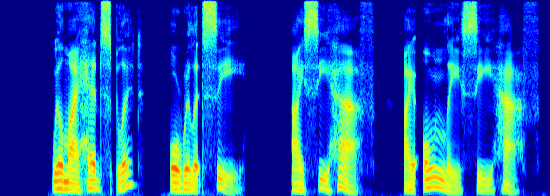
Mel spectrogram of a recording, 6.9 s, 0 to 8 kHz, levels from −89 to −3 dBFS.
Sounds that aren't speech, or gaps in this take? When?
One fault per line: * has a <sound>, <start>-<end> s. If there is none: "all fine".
all fine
